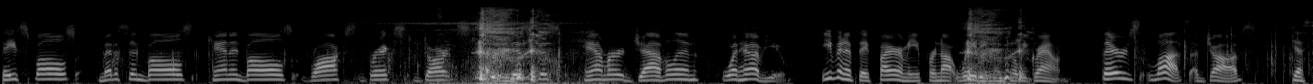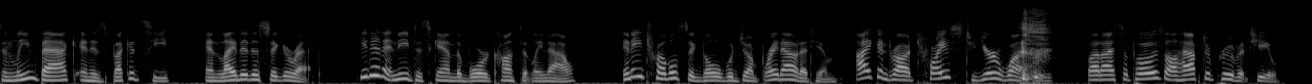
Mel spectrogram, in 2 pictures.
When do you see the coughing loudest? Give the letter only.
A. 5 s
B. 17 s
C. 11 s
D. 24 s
A.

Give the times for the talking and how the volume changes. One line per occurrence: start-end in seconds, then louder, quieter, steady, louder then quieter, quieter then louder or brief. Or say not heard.
0.0-25.9 steady.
